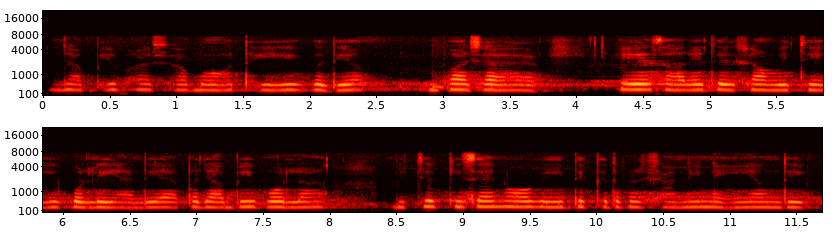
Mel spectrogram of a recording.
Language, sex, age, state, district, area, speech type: Punjabi, female, 18-30, Punjab, Fatehgarh Sahib, rural, spontaneous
